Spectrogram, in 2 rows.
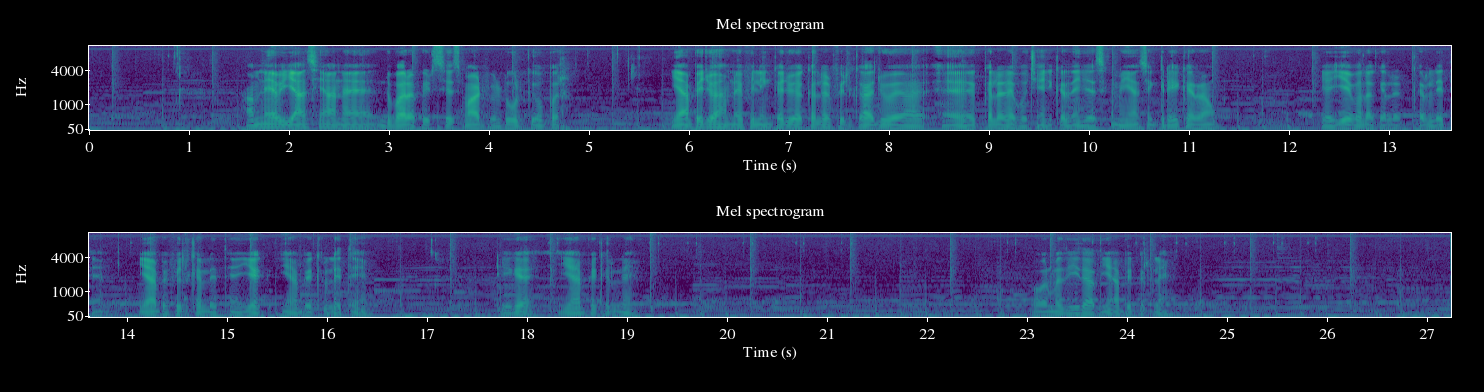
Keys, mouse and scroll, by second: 0.8 click, 3.6 click, 7.5 click, 10.6 click, 18.2 click, 21.9 scroll down 1, 22.3 scroll up 1, 22.9 click, 26.3 scroll down 1, 27.0 scroll up 1.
